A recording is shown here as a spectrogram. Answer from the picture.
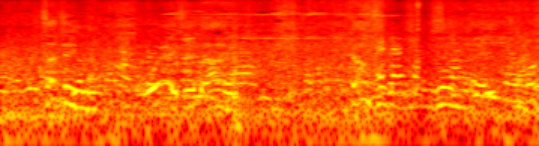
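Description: A man talking, with steady road traffic noise behind him.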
